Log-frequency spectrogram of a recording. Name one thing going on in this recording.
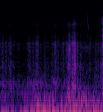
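A climber's hands scrape and slap against rock.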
